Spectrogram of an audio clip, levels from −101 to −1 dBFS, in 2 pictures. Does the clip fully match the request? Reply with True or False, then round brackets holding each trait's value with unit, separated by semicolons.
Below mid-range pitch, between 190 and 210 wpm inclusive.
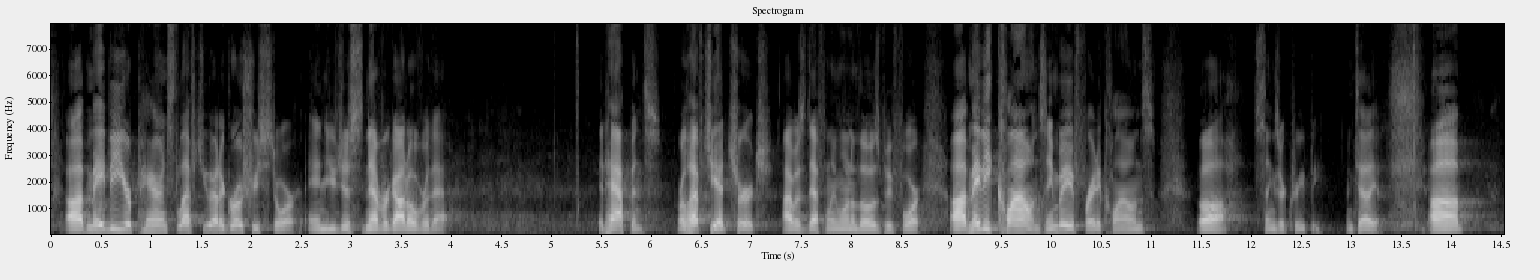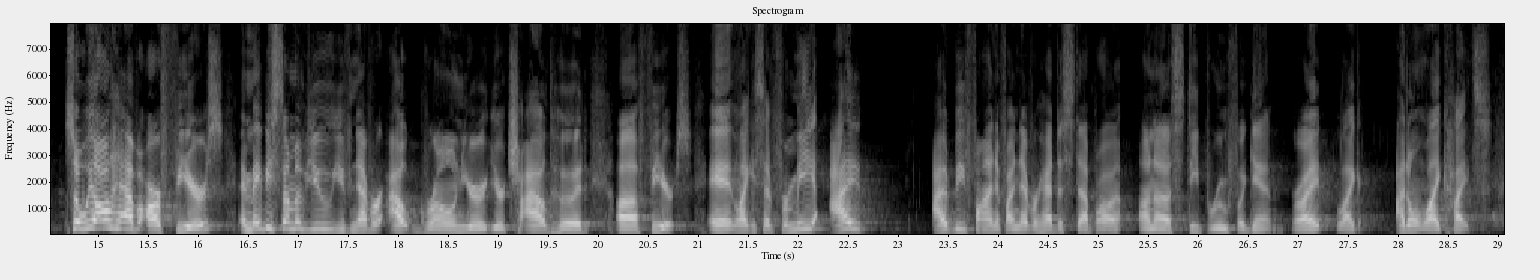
False (180 Hz; 195 wpm)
